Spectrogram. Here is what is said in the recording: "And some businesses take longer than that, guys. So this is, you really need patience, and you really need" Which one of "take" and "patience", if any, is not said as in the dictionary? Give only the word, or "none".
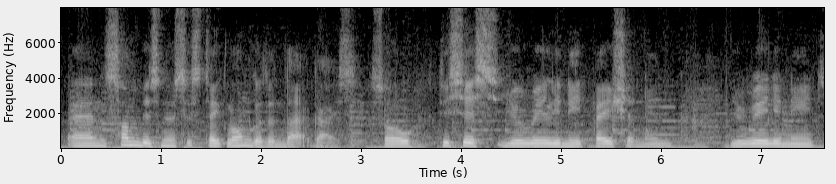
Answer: patience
